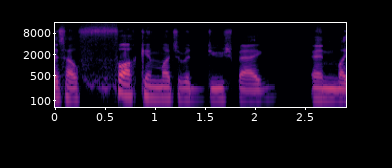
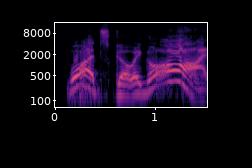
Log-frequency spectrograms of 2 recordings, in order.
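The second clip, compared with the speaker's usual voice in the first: loud, pompous, high-pitched voice; 8 semitones higher, 5 dB louder than usual. Imitating how a game villain always talked: Liquid Snake impression. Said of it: "that dude would always be like".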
